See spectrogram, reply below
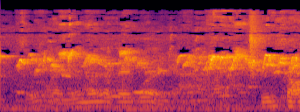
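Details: Red-whiskered Bulbul, a caged competition bird noted for singing tirelessly, gives short, lively chirping and warbling notes in rapid bursts, with human speech and low background noise underneath.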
